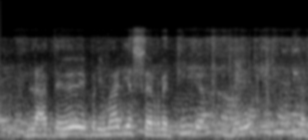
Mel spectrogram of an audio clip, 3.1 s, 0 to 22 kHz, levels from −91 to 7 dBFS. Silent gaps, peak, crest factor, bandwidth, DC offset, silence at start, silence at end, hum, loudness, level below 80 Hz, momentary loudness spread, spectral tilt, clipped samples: none; -8 dBFS; 14 dB; 9.6 kHz; under 0.1%; 0 s; 0 s; none; -23 LUFS; -58 dBFS; 7 LU; -6.5 dB/octave; under 0.1%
